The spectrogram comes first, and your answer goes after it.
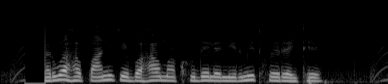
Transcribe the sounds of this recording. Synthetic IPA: nəɾuaɦəpanikebəɦawmekʰud̪eleniɾmit̪hoeɾəɦit̪ʰe

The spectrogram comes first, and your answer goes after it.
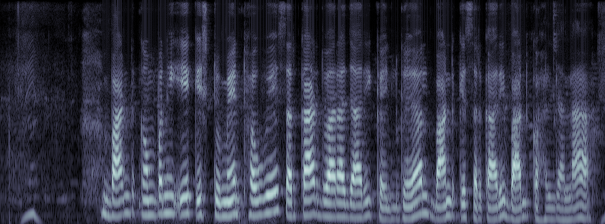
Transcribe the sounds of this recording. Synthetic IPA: bãɳɖkəmpniʔekisʈumẽɳʈɦəesəɾkaɾd̪waɾad͡ʒaɾikəɪlɡəjəlbãɳɖkesəɾkaɾibãɳɖkəɦəld͡ʒala

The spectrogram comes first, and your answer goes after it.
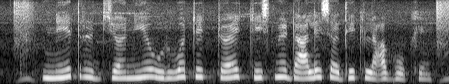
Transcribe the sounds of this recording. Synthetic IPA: neːt̪ɾd͡ʒənijəʊɾwəʈeʈəjt͡ʃɪsʈmẽɖaːleseɐd̪ʱɪklaːbʱɦoːkʰeː

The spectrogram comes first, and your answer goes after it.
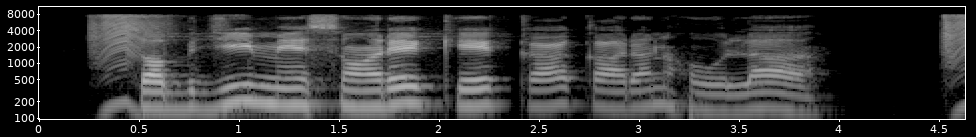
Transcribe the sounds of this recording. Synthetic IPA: səbd͡ʒimẽsɔ̃ːɾekekakaːɾənɦoːlaː

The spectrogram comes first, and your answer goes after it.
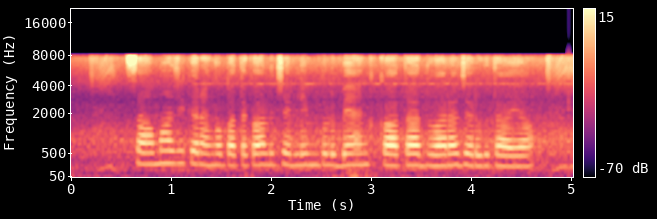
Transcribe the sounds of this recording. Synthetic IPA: saːmaːd͡ʒikɐɾɐŋɡɐpɐt̪ɐkaːlɐt͡ʃelːimpulubjaːŋkːaːt̪aːd̪ʋaːɾaːd͡ʒɐɾuɡut̪aːjaː

